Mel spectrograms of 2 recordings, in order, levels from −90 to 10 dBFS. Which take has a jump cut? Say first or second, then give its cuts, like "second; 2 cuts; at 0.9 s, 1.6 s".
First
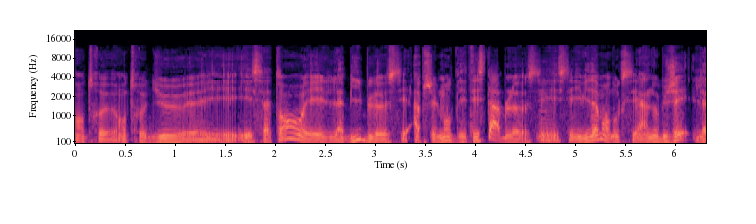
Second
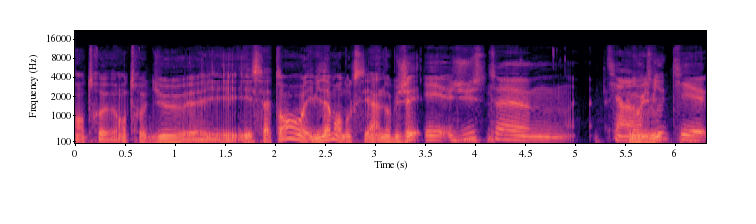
second; 3 cuts; at 2.3 s, 3.5 s, 5.3 s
